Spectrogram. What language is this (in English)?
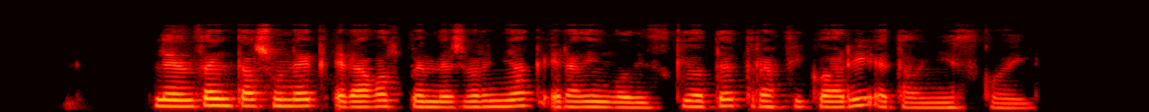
Basque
